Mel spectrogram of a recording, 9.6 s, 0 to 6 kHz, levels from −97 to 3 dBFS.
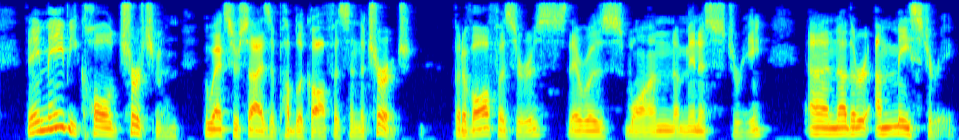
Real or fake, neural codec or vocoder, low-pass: real; none; 5.4 kHz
